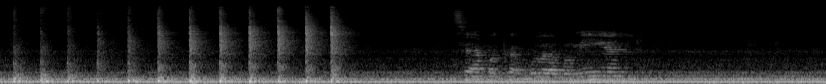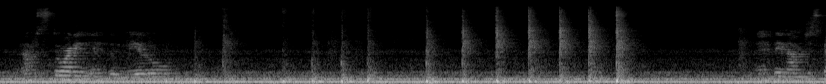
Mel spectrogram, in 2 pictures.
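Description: Hammer tapping small nails into the thin backing panel of a flat-pack TV console, quick light taps about three to four a second. There are two runs: one in the first three seconds or so, another from about nine to fourteen seconds in.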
